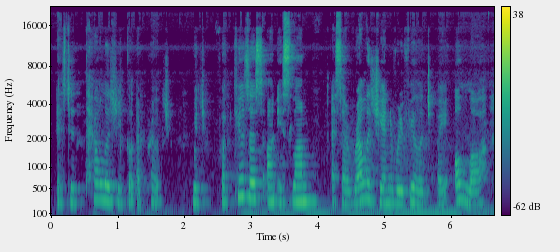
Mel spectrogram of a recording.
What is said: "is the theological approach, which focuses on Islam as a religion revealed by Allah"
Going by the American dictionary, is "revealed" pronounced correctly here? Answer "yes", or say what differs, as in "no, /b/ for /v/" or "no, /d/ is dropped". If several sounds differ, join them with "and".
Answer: yes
